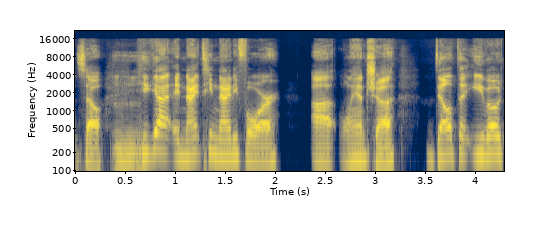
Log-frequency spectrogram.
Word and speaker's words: Lancia: as people in our comments section said, it's pronounced Lancia.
